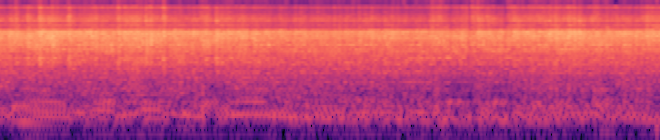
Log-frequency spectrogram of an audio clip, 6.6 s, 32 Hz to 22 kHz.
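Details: Kohler Command 18 hp twin after rebuild and carburetor work, first start: steady, even beat under heavy hiss, no misses or knocks; running normally.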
